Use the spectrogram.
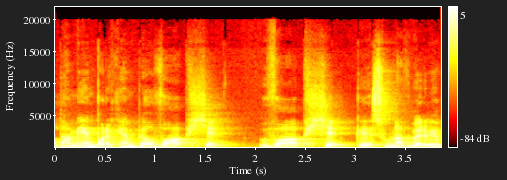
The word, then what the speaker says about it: вообще: Pues la sh es sorda y entonces la B anterior se tiene que pronunciar sorda también y su pareja es la P. Por eso вообще, вообще.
